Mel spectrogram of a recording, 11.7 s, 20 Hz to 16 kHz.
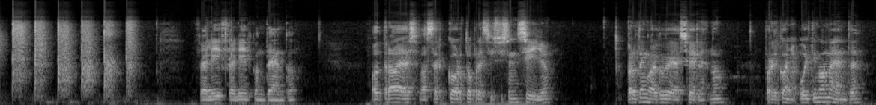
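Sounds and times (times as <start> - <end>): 
short round of applause of sharp hand claps: 0.0 - 2.2
speech: 2.7 - 4.1, 5.0 - 7.5, 8.4 - 11.6.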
